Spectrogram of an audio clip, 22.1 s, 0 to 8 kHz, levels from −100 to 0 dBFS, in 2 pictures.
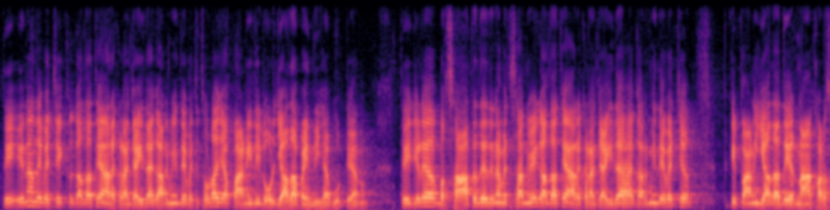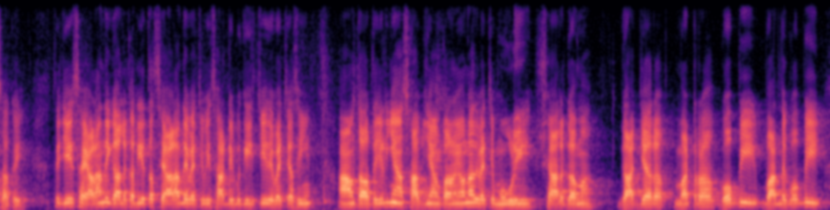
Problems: none marked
